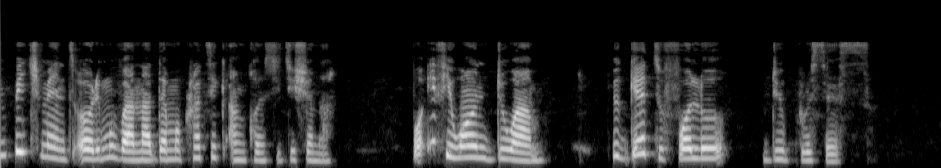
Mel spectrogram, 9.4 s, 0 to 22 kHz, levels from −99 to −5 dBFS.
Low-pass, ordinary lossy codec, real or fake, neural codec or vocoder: none; none; real; none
